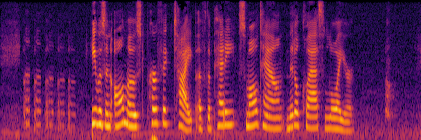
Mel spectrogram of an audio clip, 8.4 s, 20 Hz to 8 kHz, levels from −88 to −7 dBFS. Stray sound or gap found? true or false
true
